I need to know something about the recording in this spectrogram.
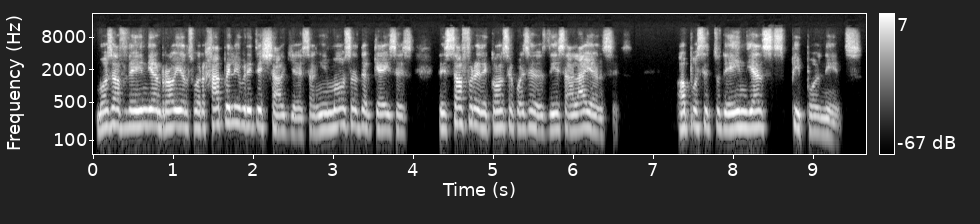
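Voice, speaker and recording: High-voiced man with a Peruvian Spanish accent. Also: steady tone, moderate pace, darkish tone. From Peru. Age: 40s. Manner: earnest, with frequent restarts and self-corrections. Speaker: conference speaker. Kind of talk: prepared academic talk.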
